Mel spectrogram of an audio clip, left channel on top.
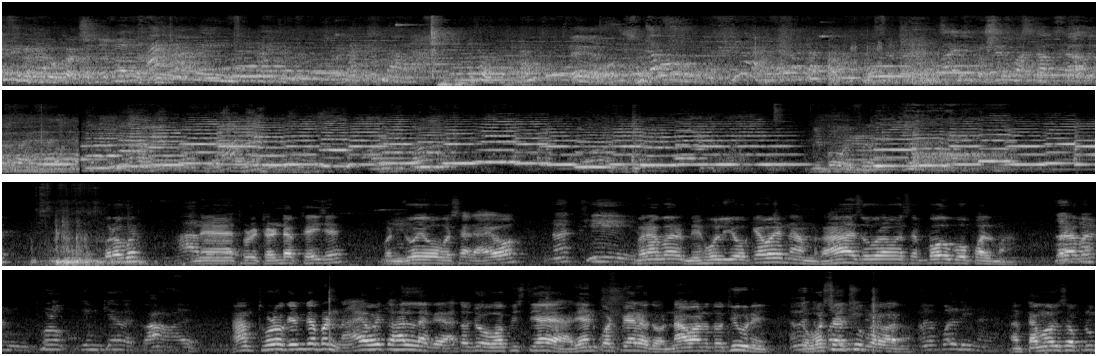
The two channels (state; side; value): different; both; correlation -0.01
